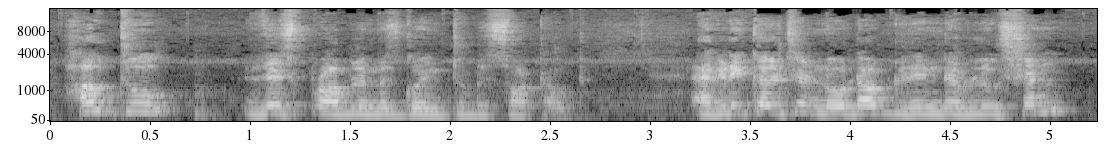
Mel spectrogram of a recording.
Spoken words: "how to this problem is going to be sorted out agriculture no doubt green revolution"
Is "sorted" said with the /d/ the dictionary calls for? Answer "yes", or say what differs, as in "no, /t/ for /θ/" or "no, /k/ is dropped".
no, /d/ is dropped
